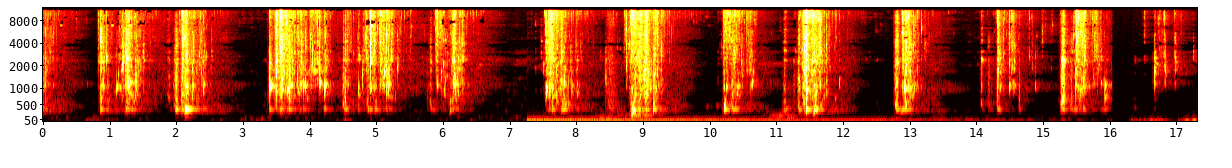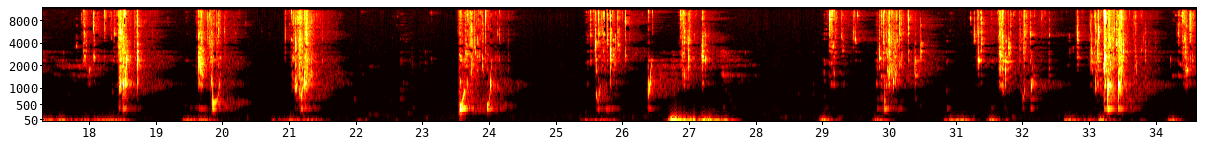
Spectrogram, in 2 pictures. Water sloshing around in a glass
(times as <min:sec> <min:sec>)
0:00.0 0:02.8, 0:03.4 0:06.6, 0:07.3 0:20.2, 0:21.0 0:21.7, 0:25.5 0:27.6, 0:29.0 0:30.6, 0:31.2 0:34.6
